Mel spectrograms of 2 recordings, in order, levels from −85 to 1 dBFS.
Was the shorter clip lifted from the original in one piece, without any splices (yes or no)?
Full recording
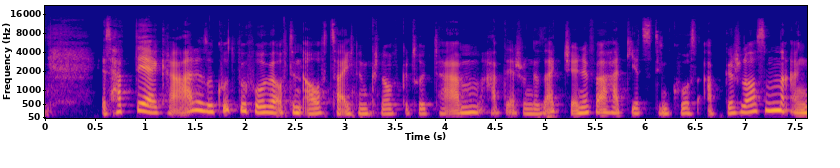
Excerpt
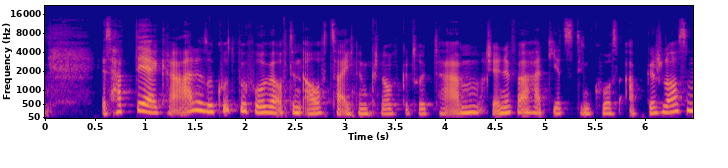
no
